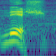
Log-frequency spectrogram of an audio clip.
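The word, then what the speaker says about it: knish: little known fact noah it's actually pronounced nish the k is silent but yeah we were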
